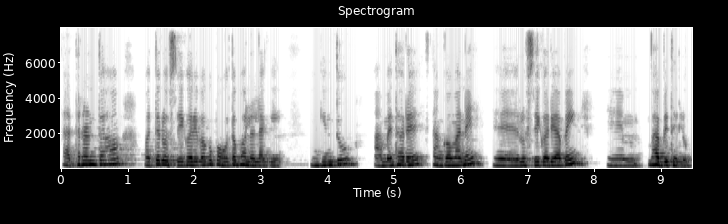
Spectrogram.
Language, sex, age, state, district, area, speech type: Odia, female, 18-30, Odisha, Khordha, rural, spontaneous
